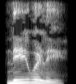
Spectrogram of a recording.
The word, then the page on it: ನೇವಳೆ: nēvaḷe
